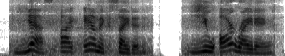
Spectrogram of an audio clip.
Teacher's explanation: did you hear the stress on the verb be when said am and are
